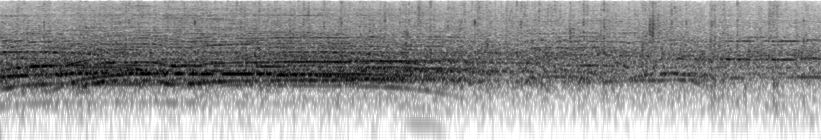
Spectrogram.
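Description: Studio audience clapping and cheering, with voices calling out over the applause; it eases off a little past halfway.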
